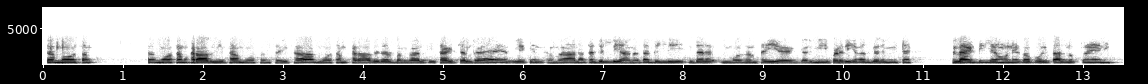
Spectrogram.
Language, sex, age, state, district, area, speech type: Urdu, male, 18-30, Delhi, North West Delhi, urban, conversation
